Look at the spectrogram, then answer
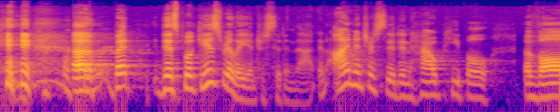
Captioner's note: chuckle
